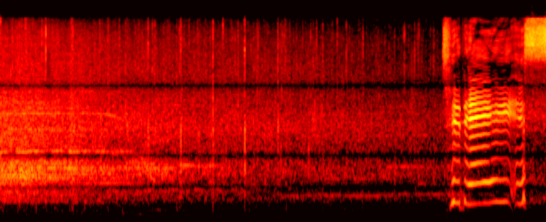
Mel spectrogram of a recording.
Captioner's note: cheers and applause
